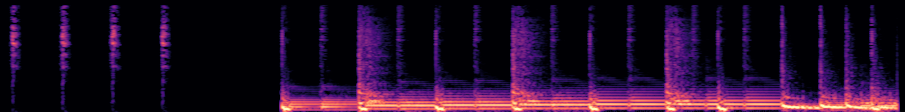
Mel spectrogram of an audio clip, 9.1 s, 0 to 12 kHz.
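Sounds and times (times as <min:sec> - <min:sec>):
blues backing track: 0:02.8 - 0:09.0.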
